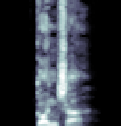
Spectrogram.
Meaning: ganja, marijuana
- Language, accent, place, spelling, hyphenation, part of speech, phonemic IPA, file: German, Germany, Berlin, Ganja, Gan‧ja, noun, /ˈɡand͡ʒa/, De-Ganja.ogg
